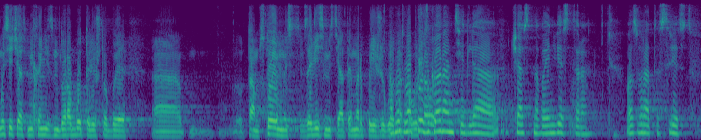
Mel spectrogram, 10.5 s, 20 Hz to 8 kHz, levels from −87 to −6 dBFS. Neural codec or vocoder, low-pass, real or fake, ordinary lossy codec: none; 7.2 kHz; real; none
